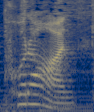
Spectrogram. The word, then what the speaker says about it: put on: 细心的听众们可能已经发现了，在美式英语中 put on 在连起来说的时候，中间的字母 T 的发音接近于字母 D，只是大家不要把字母 D 发得很重，轻轻地来一下就可以了。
